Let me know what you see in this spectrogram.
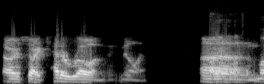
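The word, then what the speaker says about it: Tetairoa: Uh, Trtoria McMillan is a sure thing. I think it's how you say his name. Or sorry, Tedaroa McMillan.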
